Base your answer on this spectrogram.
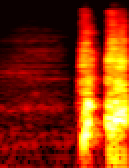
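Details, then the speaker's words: Adult with a persistent bad cough: two short, harsh cough bursts in quick succession after a brief quiet stretch, faint background sound. "Oh, [clears throat] excuse me. I've got such a bloody cough."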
